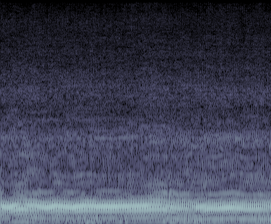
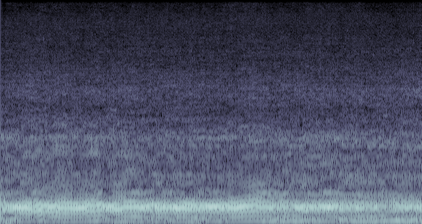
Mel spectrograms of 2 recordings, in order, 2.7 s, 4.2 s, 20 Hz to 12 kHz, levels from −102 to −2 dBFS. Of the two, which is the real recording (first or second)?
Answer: first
